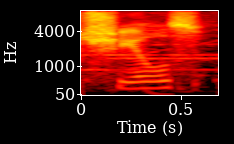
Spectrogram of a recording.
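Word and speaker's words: Scheels: It's called Shields.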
